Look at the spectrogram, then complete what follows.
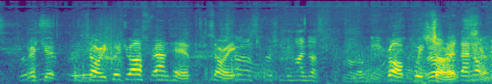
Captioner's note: photographers chattering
